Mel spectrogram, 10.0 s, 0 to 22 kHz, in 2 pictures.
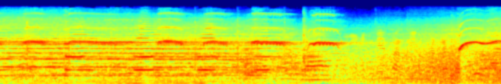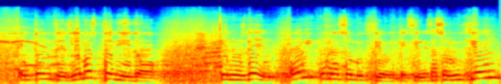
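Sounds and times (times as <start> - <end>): pulsing high-pitched noisemakers: 0.0 - 3.6.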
